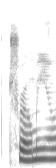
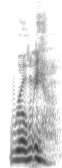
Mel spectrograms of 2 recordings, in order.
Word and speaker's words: Tromeo: Tromeo and Juliet. I almost said it wrong. What'd you almost say? Romeo.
